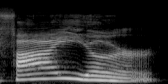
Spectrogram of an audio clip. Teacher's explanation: Aí você deixa pra enrolar o R de fire bem no finalzinho. Então você pensa como se fosse F-I-E-R, fire.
